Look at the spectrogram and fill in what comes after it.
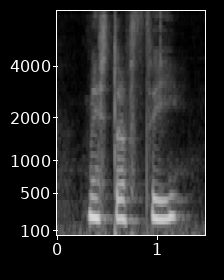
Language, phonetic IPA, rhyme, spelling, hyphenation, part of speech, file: Czech, [ˈmɪstrofstviː], -ofstviː, mistrovství, mi‧s‧t‧rov‧ství, noun, Cs-mistrovství.ogg
- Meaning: 1. mastery 2. championship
